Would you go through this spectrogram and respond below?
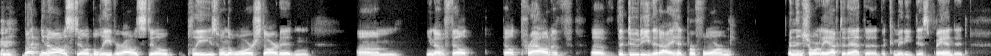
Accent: Texas, United States; It's especially hard when you're a Southerner. And, you know, I grew up in Texas myself.

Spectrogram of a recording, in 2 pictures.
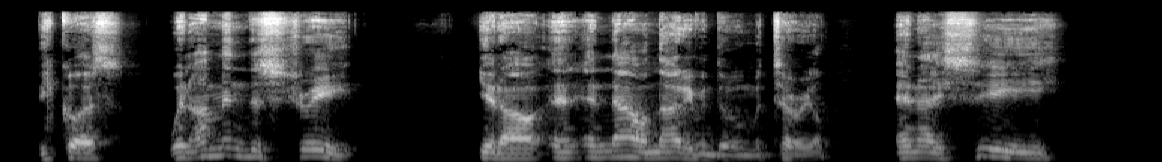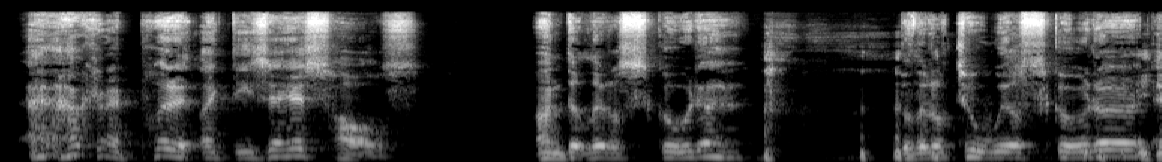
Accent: Brooklyn, New York, United States; And honestly, this side of the country, New York, you know, I'm from Brooklyn, New York.

